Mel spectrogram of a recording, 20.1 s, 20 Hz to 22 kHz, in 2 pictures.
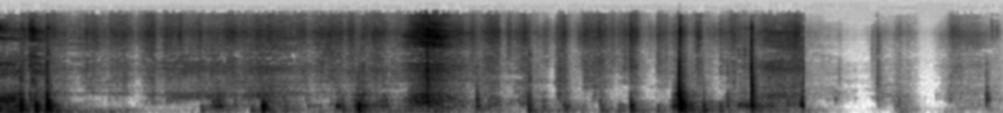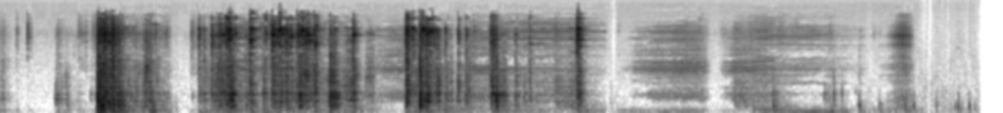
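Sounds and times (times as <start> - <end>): metal parts knocking and clunking: 11.0 - 15.9.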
